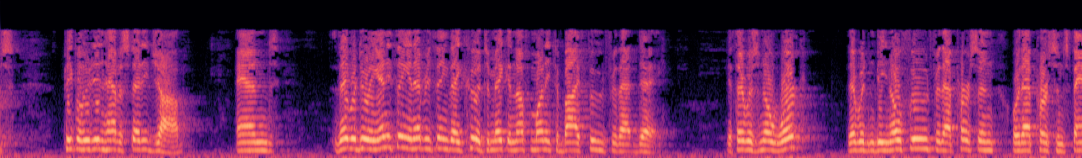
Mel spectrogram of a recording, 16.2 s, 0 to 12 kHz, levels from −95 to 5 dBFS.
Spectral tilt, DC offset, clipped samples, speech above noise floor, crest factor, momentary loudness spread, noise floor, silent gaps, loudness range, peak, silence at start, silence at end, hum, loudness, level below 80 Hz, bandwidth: -5.5 dB/octave; under 0.1%; under 0.1%; 30 dB; 12 dB; 8 LU; -44 dBFS; none; 4 LU; -2 dBFS; 0 s; 0 s; none; -15 LUFS; -42 dBFS; 6.4 kHz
